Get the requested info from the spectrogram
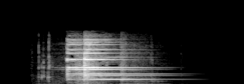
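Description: A sharp metallic strike that rings out in several clear tones and fades away over about a second, just after a faint tick.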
